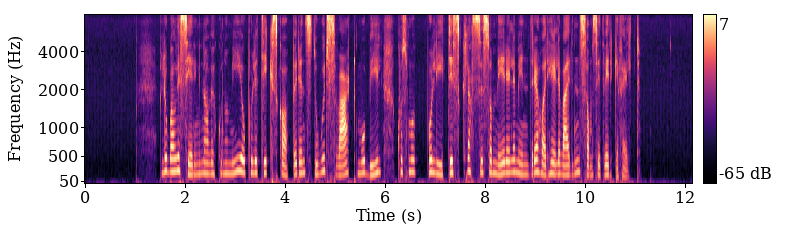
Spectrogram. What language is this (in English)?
Norwegian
